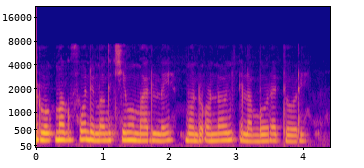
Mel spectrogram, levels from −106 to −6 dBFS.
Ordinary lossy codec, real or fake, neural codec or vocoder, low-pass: none; fake; codec, 16 kHz, 8 kbps, FunCodec, trained on LibriTTS, 25 frames a second; 7.2 kHz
